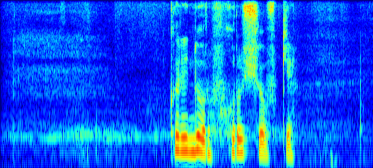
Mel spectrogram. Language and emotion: Russian, neutral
